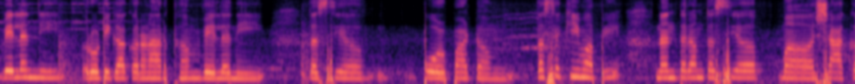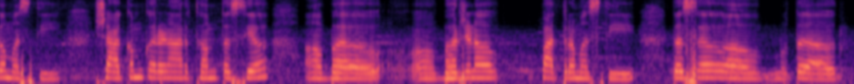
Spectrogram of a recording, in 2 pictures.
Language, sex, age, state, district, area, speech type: Sanskrit, female, 30-45, Maharashtra, Nagpur, urban, spontaneous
